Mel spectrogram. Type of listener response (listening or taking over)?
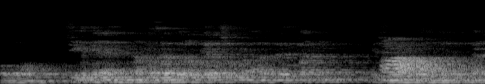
listening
